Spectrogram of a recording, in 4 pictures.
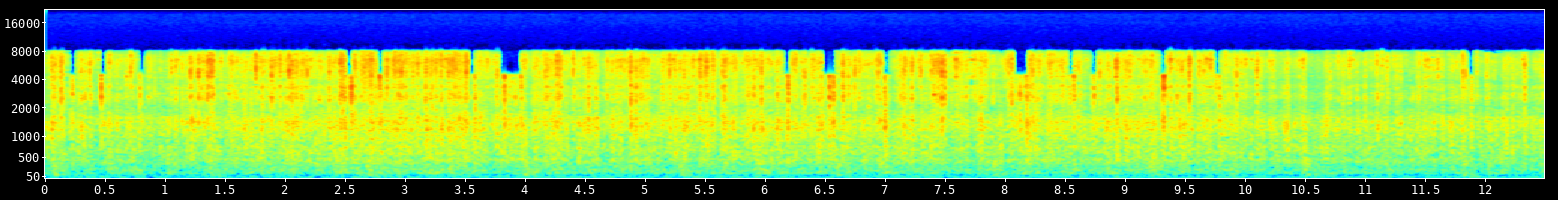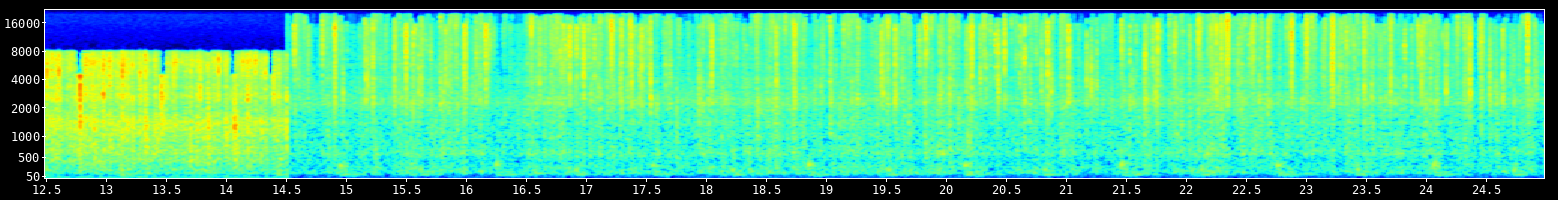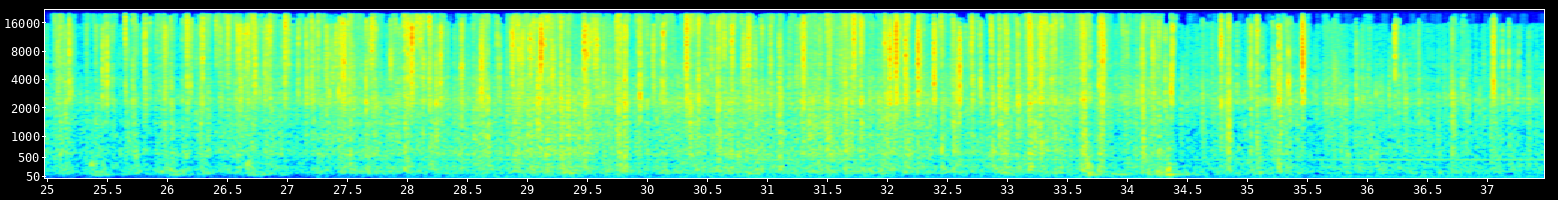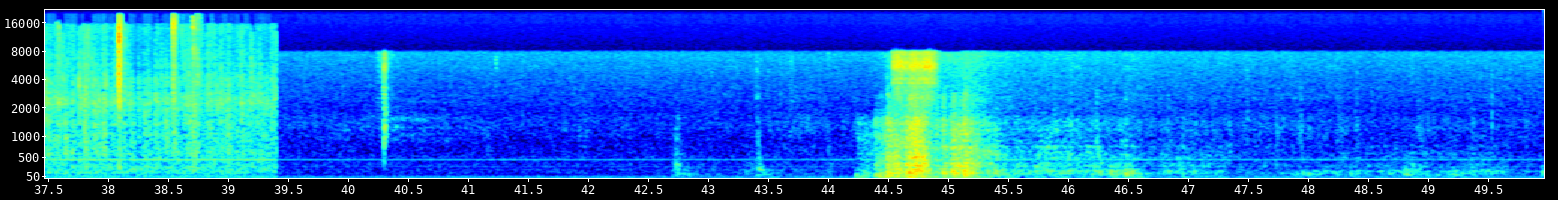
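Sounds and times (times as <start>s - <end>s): rain and hail pelting a car: 0.0s - 39.5s.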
